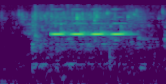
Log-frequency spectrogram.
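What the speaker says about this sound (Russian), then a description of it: "Пищит, зовет меня духовка." Four short, evenly spaced electronic beeps from an oven, clear and close, with faint background noise.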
